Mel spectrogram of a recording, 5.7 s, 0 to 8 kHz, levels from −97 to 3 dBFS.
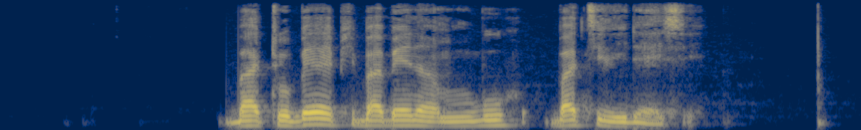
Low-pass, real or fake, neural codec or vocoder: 7.2 kHz; real; none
